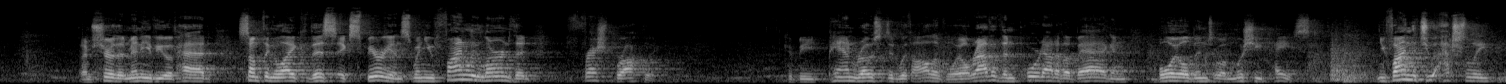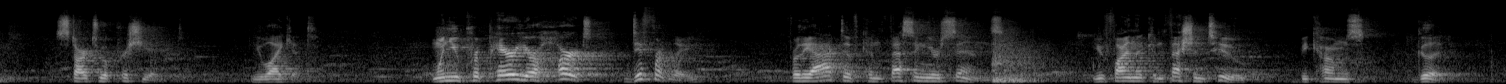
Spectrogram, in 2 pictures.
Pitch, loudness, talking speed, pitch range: 155 Hz, -27 LUFS, 140 wpm, 145-180 Hz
